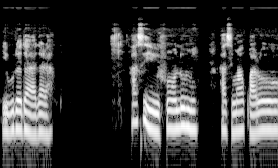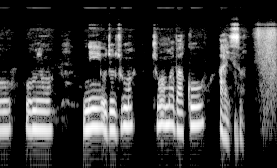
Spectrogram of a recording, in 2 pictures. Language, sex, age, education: Yoruba, female, 30-45, tertiary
